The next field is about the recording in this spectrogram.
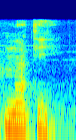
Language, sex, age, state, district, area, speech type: Nepali, male, 60+, West Bengal, Darjeeling, rural, read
